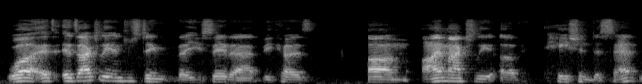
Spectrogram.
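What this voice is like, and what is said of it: French accent. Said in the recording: “my French man ... that accent threw me for a loop”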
